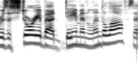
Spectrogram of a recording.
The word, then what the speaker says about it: Lindelof: However, there was a story about Damon Lindelof.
